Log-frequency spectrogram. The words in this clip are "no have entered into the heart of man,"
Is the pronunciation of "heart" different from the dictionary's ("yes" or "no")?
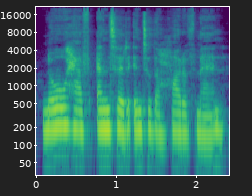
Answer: no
